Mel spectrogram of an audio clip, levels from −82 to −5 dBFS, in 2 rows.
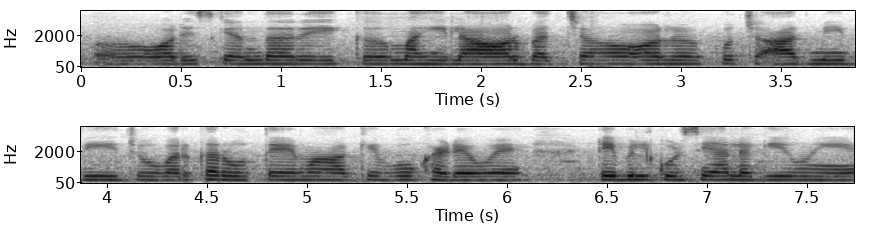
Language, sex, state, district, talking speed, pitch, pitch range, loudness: Hindi, female, Himachal Pradesh, Shimla, 200 wpm, 195 Hz, 190-195 Hz, -17 LUFS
